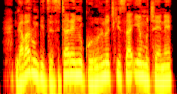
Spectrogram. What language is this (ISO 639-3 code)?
sna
